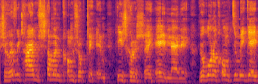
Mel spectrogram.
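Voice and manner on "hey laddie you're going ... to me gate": storybook fantasy dwarf voice. Showing how the dwarf gatekeeper character will talk to anyone approaching, dwarf voice. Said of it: "he's gonna be a dwarf, and he's gonna talk like this".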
